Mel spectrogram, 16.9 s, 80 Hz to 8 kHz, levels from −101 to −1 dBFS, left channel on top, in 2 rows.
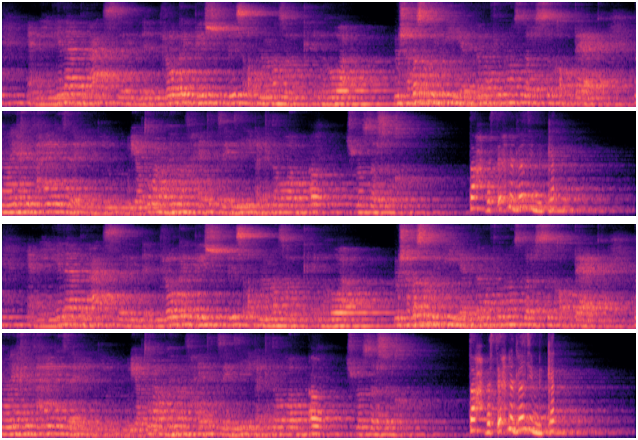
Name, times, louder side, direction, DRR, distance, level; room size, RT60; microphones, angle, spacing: voice 1, 0.0-4.8 5.2-12.5 13.2-13.8, equal, 10° right, -8 dB, 2.1 m, -28 dB
voice 2, 14.7-15.8, right 6 dB, 70° right, 12 dB, 0.3 m, -22 dB
8.0 x 7.6 x 4.1 m, 2.2 s
head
